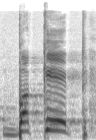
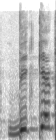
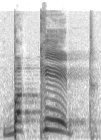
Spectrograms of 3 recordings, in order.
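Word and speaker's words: bucket: देखो बकेट, विकेट नहीं बोलते, BC नहीं, बकेट।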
